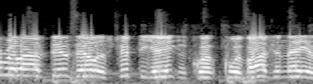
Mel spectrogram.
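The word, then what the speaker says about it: Quvenzhané: Please tell me y'all saw a cute little 9-year-old Quivisione. Is that how I say her name, Sybil? – Quivisione. Yeah, you got it.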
